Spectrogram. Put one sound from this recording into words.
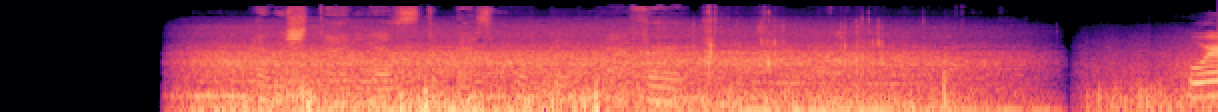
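A young girl speaks calmly outdoors.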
